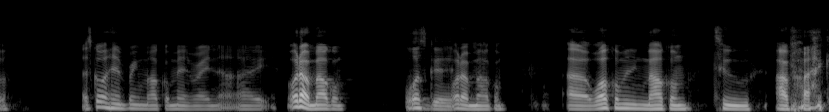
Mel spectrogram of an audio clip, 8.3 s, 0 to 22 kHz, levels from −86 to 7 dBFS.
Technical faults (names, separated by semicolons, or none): none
